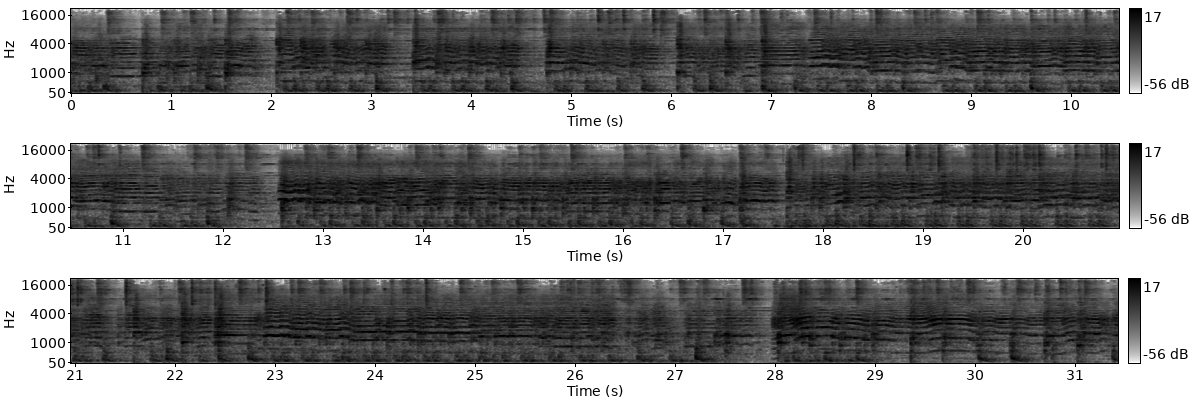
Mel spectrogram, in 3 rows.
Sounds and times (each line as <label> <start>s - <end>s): Women are gathered behind the carriage pushing and chanting 0.0s - 31.4s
